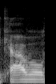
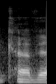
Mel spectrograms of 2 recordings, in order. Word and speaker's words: Cavill: know how to say his last name I say caval some people say Caville it's it's caval Henry caval which sounds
